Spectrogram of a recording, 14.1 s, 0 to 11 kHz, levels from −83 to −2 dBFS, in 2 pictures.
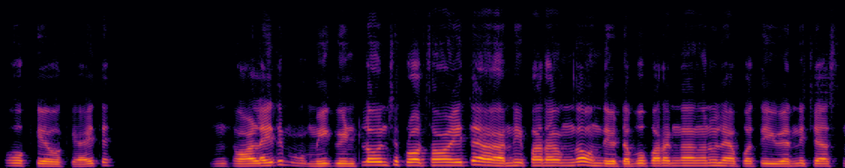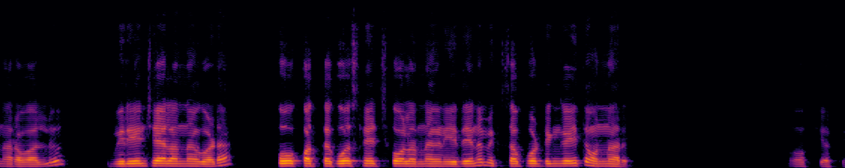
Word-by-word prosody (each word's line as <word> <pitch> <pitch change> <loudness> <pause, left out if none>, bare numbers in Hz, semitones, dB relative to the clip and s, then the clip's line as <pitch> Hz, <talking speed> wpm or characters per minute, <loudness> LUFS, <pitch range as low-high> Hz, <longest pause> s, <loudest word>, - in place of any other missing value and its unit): Okay 165 -2 -2
okay. 140 - -10
అయితే 160 +5 -4 1.1
వాళ్ళైతే 170 +7 +3 0.3
మీకు 160 +1 -1
ఇంట్లో 155 +7 0
నుంచి 210 +2 -2
ప్రోత్సాహం 195 0 +3
అయితే 195 +4 +1 0.2
అన్ని 180 +3 -1
పరంగా 185 +3 +2
ఉంది. 170 -3 -1
డబ్బు 155 +3 +1
పరంగా 170 +1 +2
గాను 175 +2 -3
లేకపోతే 160 -1 -2
ఇవన్నీ 155 +2 -1
చేస్తున్నారా 150 -3 -3
వాళ్ళు? 135 +1 -4 0.5
మీరేం 155 +2 +2
చేయాలన్నా 160 -2 +2
కూడా? 140 - -1 0.4
కొ 160 - +7 0.2
కొత్త 155 0 +2
కోర్స్ 160 0 +3
నేర్చుకోవాలన్నా 155 -2 -1
గాని 145 -1 -4
ఏదైనా 155 +5 -1
మీకు 170 +2 -9
సపోర్టింగ్ 155 0 -1
అయితే 165 - -2
ఉన్నారు. 150 -2 -4 1.4
ఓకే. 135 0 -18
ఓకే. - - -11
160 Hz, 145 wpm, -27 LUFS, 155-170 Hz, 1.4 s, కొ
